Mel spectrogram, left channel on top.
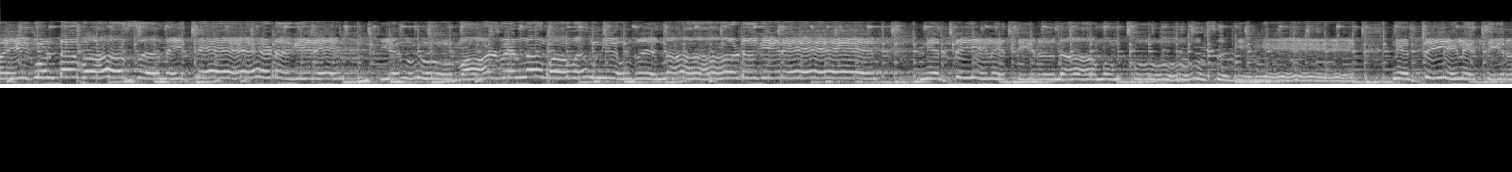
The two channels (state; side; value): silent; right; digital silence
